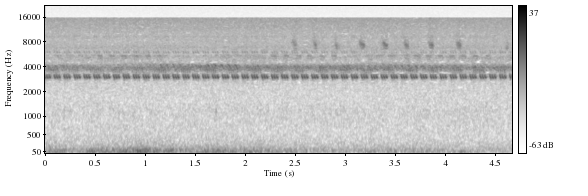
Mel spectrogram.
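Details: Grass insects on a summer night: a rapid, evenly pulsed high trill runs throughout beside a second steady tone, with faint, even higher chirps repeating about every quarter second, over a low rumble.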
